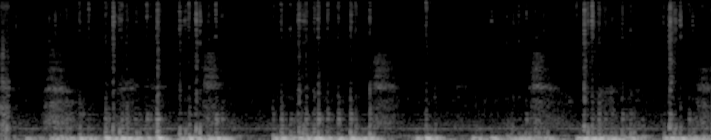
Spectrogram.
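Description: Quiet typing on a computer keyboard while entering text into an Excel spreadsheet: several short clusters of soft, close keystrokes separated by brief pauses, with no talk.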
